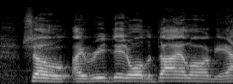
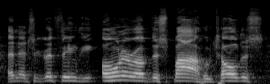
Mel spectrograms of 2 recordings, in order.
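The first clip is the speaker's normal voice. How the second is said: normal talking voice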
